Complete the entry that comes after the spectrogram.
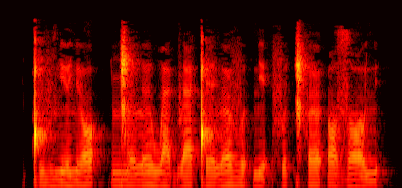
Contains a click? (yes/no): yes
